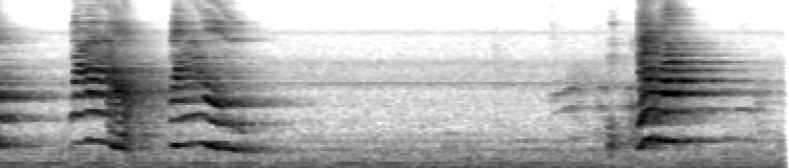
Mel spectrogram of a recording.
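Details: An African grey parrot mimics a cat with two quick, strained meows, followed after a gap by a short click and a louder falling mew.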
